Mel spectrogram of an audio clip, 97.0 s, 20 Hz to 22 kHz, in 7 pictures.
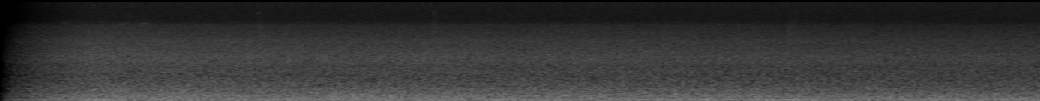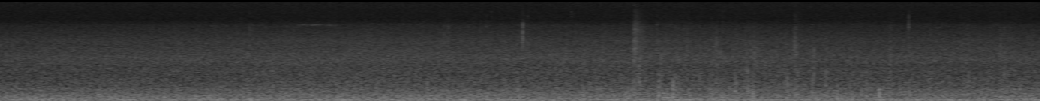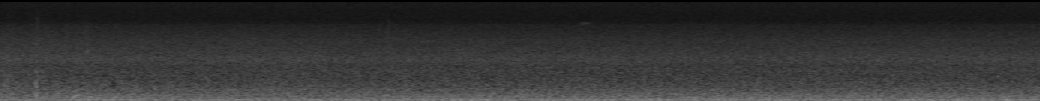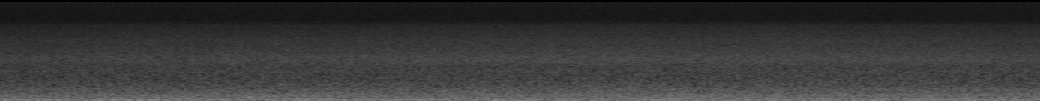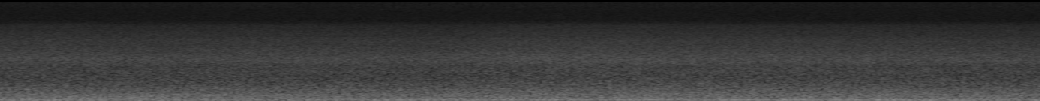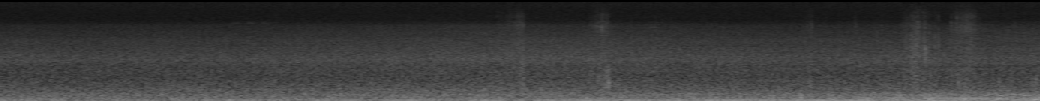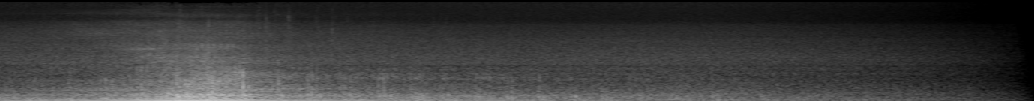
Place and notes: alt reddevitz: geodätischer festpunkt - the city, the country & me: geodetic survey marker
stormy afternoon, wind blowing through the trees, hikers and a car passing by
the city, the country & me: october 3, 2010
Middelhagen, Germany, 3 October 2010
